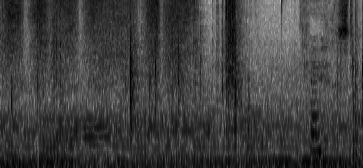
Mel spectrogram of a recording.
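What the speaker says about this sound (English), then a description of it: "give this a very gentle burnish, not enough to flatten out the texture on the back" Soft, repeated rubbing strokes of a gentle burnish on textured polymer clay for a cherry tree necklace, a light scraping rhythm in short bursts, with a faint voice underneath.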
